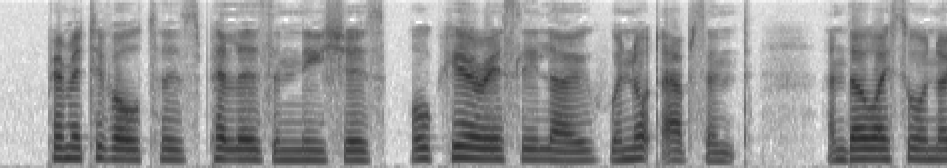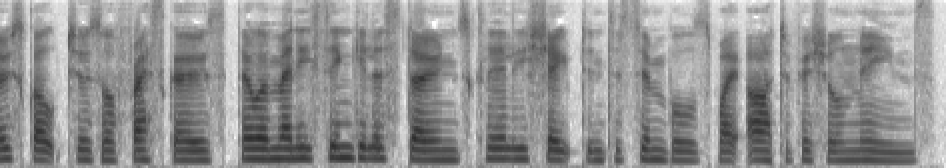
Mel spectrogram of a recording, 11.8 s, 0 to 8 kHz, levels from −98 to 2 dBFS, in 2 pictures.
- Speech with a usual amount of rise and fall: No, narrow, 1.8 semitones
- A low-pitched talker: No, medium, 170 Hz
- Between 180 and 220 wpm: No, average, 155 wpm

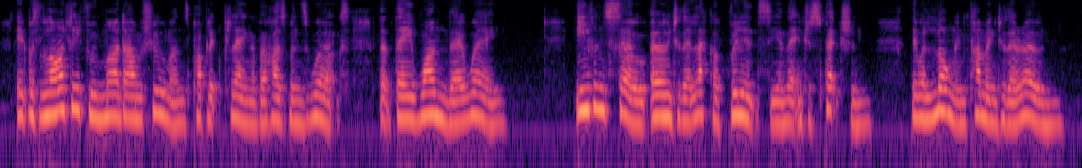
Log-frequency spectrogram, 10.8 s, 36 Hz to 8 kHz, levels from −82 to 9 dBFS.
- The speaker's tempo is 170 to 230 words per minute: Yes, average, 200 wpm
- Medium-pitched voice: Yes, medium, 180 Hz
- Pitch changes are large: No, average, 4.1 semitones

